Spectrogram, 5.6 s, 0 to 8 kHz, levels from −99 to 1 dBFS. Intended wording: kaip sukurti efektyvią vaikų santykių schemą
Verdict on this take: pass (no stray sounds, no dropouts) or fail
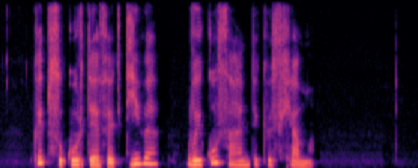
pass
